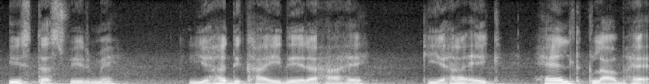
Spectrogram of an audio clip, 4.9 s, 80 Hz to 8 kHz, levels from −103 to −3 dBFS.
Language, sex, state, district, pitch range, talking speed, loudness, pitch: Hindi, male, Uttar Pradesh, Muzaffarnagar, 95-120 Hz, 170 wpm, -14 LUFS, 105 Hz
